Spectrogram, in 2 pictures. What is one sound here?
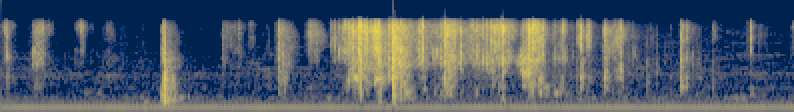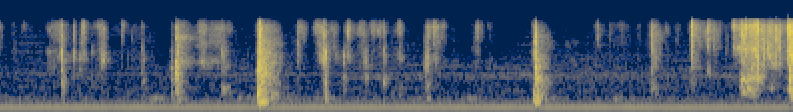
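Plastic-sleeved cards rustle and click as hands sort them into piles.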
